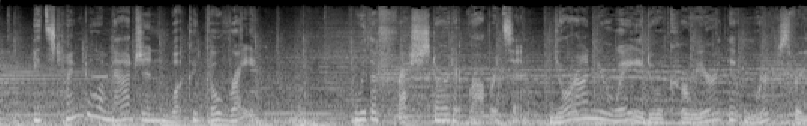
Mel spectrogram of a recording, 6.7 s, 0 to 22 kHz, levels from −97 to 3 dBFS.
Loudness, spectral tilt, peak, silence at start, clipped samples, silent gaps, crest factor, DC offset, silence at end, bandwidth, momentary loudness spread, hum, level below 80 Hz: -22 LUFS; -4.5 dB/octave; -8 dBFS; 0 s; under 0.1%; none; 14 dB; under 0.1%; 0 s; 18 kHz; 4 LU; none; -30 dBFS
